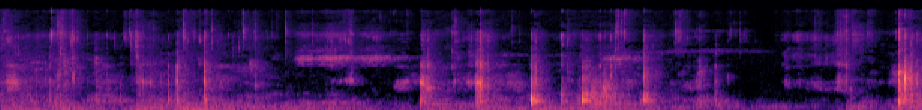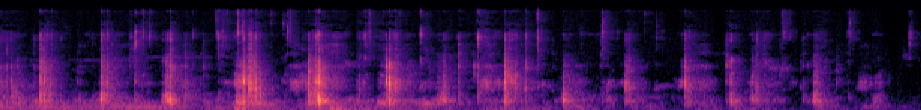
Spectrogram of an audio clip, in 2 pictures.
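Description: A person biting and chewing crunchy food close to the microphone: sharp, irregular crunches and crackles, quieter for a moment midway and then coming thick and loud for several seconds.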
